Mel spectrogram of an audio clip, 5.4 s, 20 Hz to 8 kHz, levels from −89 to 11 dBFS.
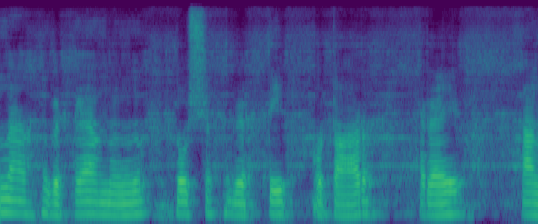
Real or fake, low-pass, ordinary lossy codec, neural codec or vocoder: fake; 7.2 kHz; none; codec, 24 kHz, 1 kbps, SNAC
